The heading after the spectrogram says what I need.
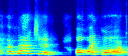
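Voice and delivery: high squeal of amazement, then a gasp; shocked disbelief. Retold or imitated. Retelling a friend's story, squealing in shock. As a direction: squeal it like you can't believe it. Vlogger voicing her own disbelief.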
